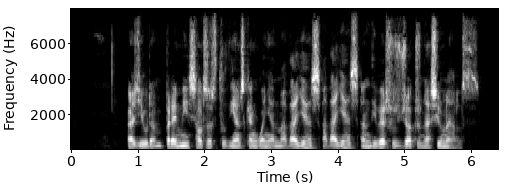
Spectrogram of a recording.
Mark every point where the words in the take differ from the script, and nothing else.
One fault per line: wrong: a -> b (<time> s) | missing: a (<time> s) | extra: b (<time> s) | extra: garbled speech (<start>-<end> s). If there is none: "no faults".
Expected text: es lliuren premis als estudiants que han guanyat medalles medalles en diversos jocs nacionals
no faults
